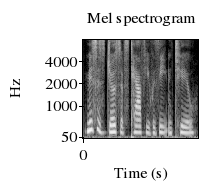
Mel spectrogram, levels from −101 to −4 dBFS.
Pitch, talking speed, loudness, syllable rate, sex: 195 Hz, 155 wpm, -18 LUFS, 4.3 syllables/s, female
